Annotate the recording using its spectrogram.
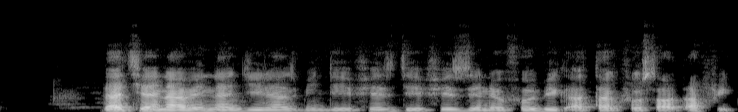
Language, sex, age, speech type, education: Nigerian Pidgin, male, 15-29, spontaneous, tertiary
